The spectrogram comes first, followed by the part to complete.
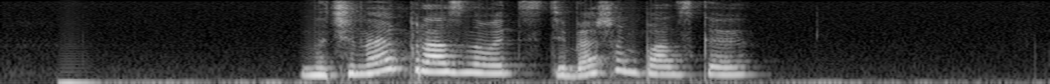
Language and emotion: Russian, positive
